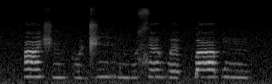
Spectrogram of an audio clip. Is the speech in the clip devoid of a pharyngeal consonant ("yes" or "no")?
yes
